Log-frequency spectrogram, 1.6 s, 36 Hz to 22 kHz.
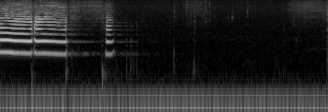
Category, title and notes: Sound effects > Objects / House appliances
mouth foley-005 squeek
mouth sfx recorded with tascam field recorder
beatbox, blow, bubble, bubbles, foley, mouth, perc, sfx, squeek, whistle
